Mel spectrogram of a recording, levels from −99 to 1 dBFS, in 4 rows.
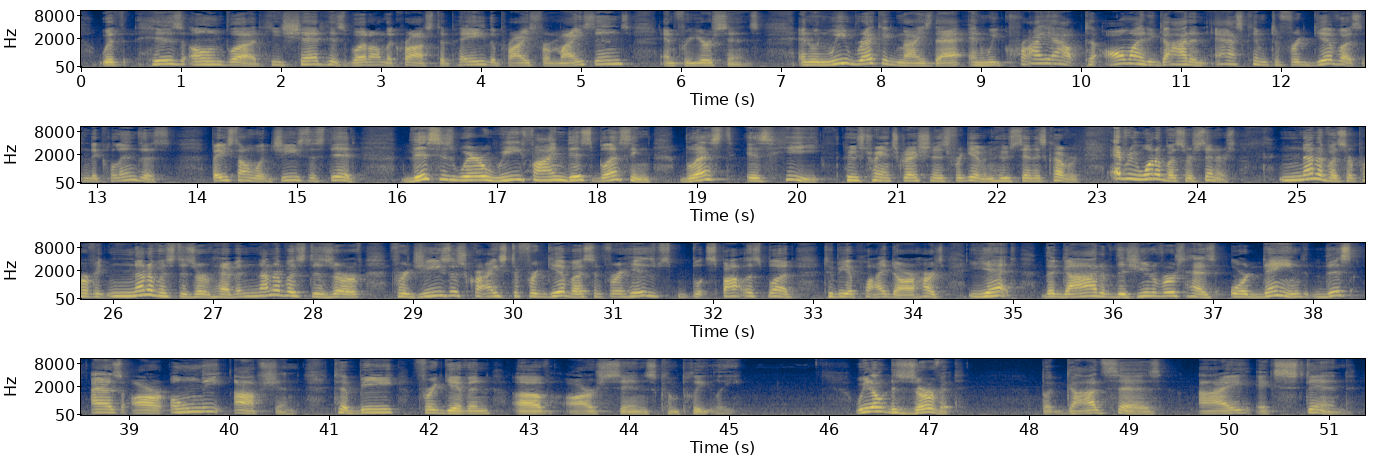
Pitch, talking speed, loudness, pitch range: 165 Hz, 155 wpm, -23 LUFS, 145-195 Hz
